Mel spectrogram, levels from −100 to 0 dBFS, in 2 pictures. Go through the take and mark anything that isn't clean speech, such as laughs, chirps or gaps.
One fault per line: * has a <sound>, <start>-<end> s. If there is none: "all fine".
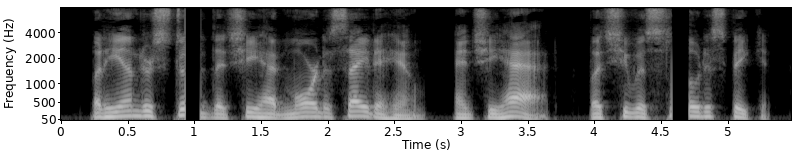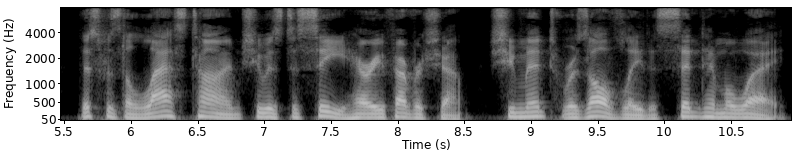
* has a dropout, 0.9-1.0 s
* has a dropout, 4.6-4.7 s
